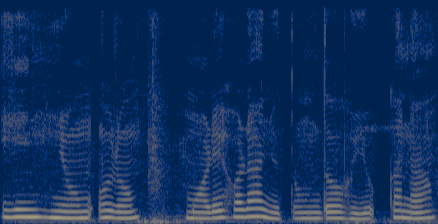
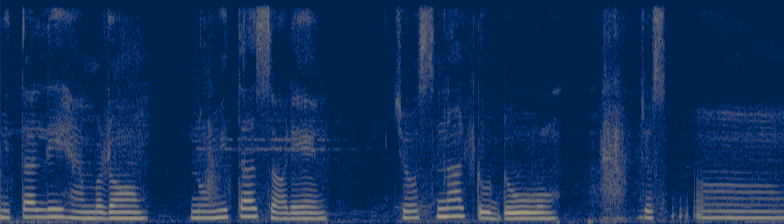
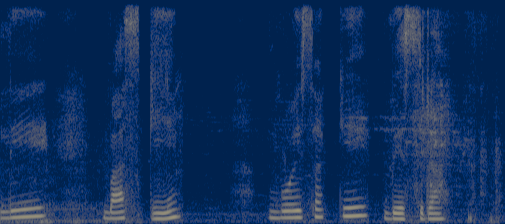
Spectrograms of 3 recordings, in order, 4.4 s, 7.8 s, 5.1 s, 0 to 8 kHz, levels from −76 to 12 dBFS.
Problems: background sounds at intervals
